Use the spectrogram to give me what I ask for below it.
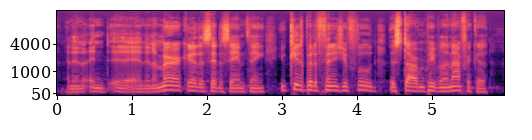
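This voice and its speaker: Very fast and with hardly any pauses, a man talks in a medium pitch. His pitch varies in an ordinary way. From Trinidad, Claxton Bay. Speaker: comedian and actor. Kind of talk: post-show interview.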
